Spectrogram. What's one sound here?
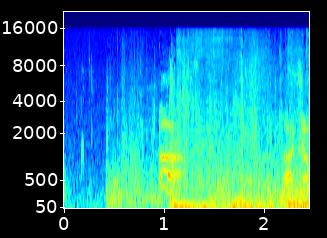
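An energy blast whooshes.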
